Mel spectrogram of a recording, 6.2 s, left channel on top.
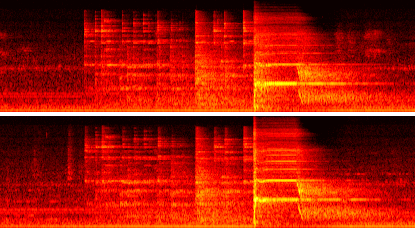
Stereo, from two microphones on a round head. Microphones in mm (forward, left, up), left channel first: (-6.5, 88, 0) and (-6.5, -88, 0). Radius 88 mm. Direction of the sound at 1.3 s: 60° left (ahead or behind).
